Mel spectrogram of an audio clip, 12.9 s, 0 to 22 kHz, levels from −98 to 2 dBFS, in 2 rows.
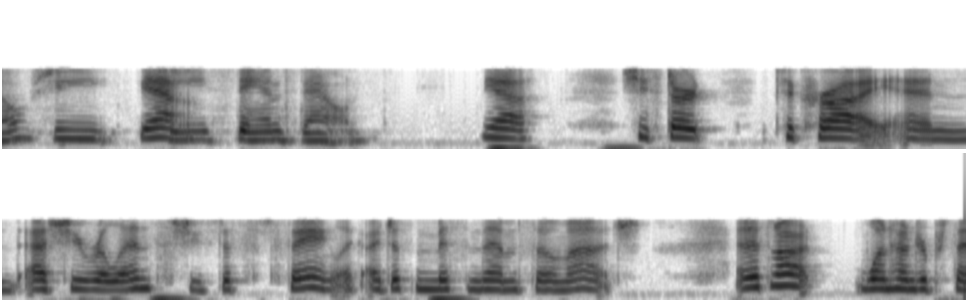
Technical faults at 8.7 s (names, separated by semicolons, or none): none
